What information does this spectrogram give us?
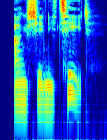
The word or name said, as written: anciennitet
